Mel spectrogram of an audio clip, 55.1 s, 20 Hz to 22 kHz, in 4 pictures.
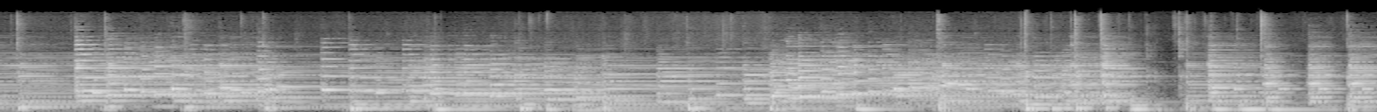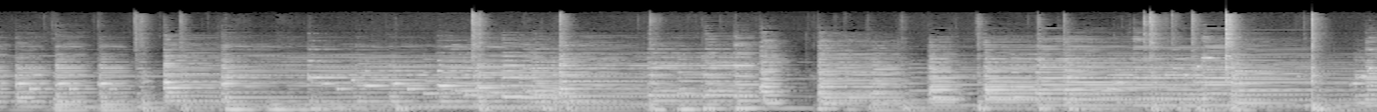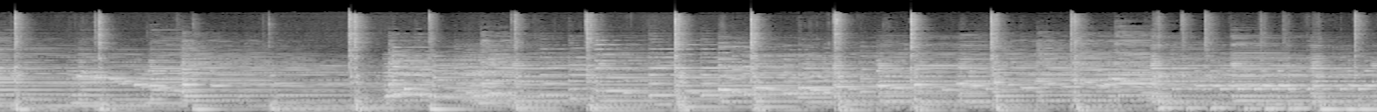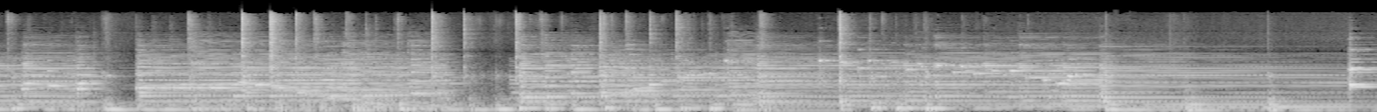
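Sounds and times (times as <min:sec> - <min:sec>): grand piano: 0:00.0 - 0:55.0
plucked double bass: 0:00.0 - 0:55.0.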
